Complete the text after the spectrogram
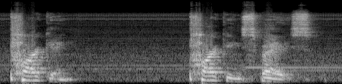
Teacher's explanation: when you're producing that P sound, do that with a little bit more air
